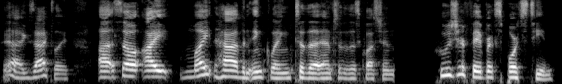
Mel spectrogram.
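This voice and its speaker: A man hosting a podcast, with a voice sitting a little high. He keeps it relaxed and upbeat, firing off short "awesome" and "very cool" replies between his questions. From New York. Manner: upbeat and encouraging, quick affirmations. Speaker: podcast host. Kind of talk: casual interview questions.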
